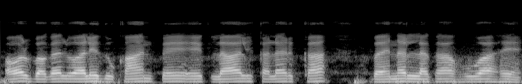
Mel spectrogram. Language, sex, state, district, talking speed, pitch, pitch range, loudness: Hindi, male, Uttar Pradesh, Lucknow, 150 wpm, 130 Hz, 125-135 Hz, -16 LUFS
